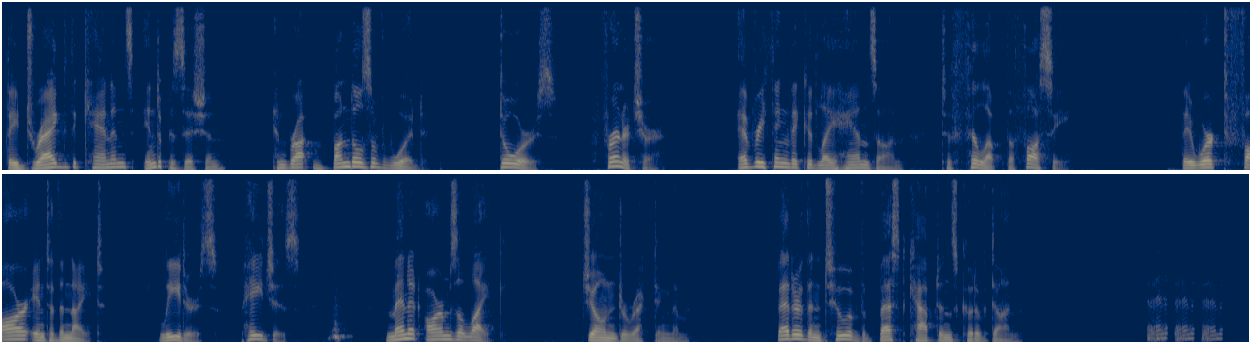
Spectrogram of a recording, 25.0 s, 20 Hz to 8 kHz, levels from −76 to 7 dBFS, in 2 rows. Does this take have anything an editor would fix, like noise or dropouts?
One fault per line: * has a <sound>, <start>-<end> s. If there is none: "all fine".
* has a whoosh, 15.7-16.0 s
* has a laugh, 23.9-24.7 s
